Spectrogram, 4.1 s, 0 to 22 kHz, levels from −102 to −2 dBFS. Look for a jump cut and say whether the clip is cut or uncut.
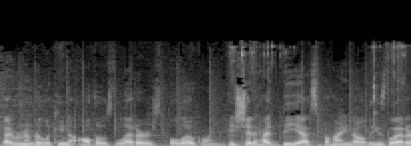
cut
